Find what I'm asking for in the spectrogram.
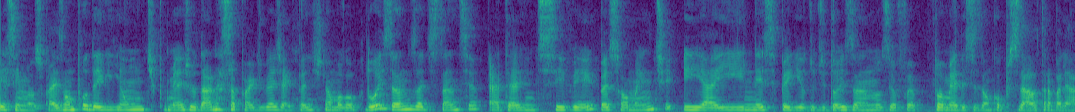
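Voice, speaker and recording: A woman with a São Paulo accent speaks at a medium pitch and a fairly quick pace, with hardly any pauses. Her pitch varies in an ordinary way, and there is noticeable background noise. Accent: Brazilian Portuguese, São Paulo. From São Paulo state coast, Brazil. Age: 20s. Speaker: university student, vlogger. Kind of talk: casual talk to camera.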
